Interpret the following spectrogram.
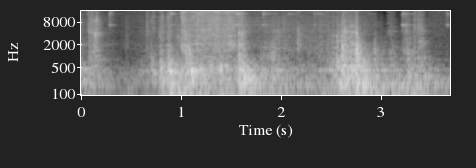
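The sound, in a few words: closing door of a prewar Wertheim elevator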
